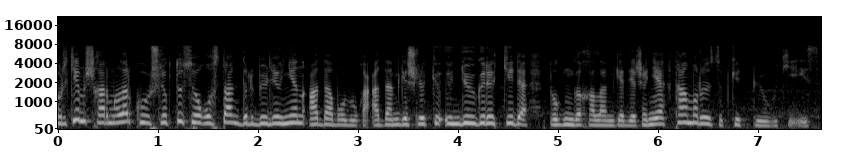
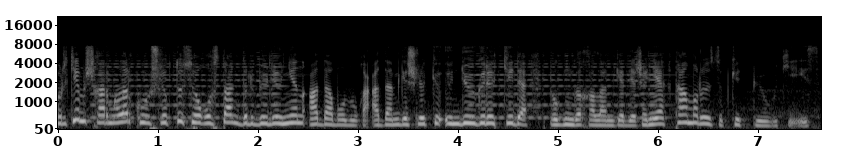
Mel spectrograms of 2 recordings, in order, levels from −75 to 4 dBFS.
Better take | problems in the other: first | background sound (Bowed string instrument); 18 dB below the speech

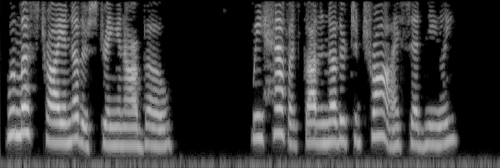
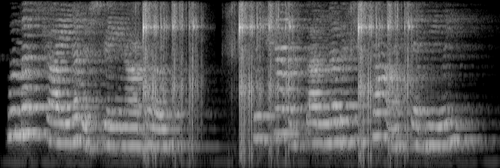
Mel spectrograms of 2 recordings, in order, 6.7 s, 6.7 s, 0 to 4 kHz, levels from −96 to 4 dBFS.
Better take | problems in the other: first | background sound (Coin (dropping) / Glass); 3 dB above the speech // room echo; dies away in 1.1 s

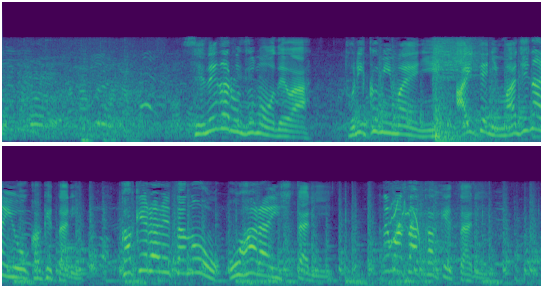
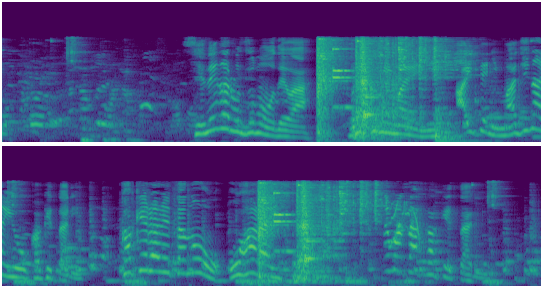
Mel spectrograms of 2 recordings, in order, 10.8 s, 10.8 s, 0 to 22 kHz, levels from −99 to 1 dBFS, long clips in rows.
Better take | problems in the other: first | noise reduction (classical method log-MMSE)

